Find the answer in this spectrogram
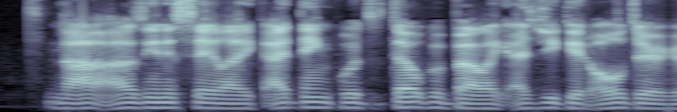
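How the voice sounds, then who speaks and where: Heard on a very clean recording with a silent background, a man with an American accent speaks at a fairly low pitch in a bright, sharp tone. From US, North Carolina. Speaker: podcast co-host. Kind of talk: casual chat.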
